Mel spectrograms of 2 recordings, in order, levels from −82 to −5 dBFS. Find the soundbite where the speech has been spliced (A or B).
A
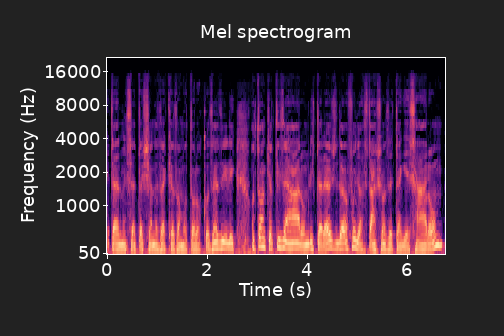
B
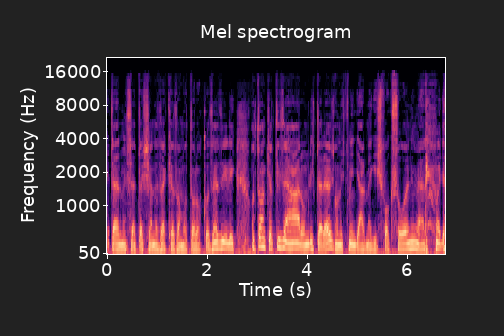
B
